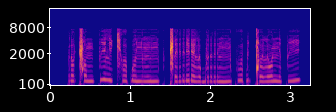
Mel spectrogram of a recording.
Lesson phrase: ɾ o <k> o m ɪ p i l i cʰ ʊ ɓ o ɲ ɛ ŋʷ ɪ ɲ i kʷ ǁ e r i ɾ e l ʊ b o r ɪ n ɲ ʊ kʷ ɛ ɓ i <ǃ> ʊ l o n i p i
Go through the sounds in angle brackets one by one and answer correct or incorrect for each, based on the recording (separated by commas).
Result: incorrect, correct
